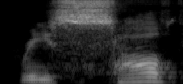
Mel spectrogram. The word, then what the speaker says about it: resolved: z sounding s try to say this with an S sounding s resolved it resol it would be hard to say right so with a z sounding s it makes it much easier to say great can you share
